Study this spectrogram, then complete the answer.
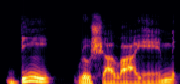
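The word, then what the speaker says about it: בירושלים: You don't pronounce the y, and you use a chirek, an e vowel. It's Yerushalayim, but Bi-Rushalayim in Jerusalem, Ki-Rushalayim, like Jerusalem, Li-Rushalayim, to Jerusalem, and even Vi-Rushalayim, and Jerusalem.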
